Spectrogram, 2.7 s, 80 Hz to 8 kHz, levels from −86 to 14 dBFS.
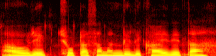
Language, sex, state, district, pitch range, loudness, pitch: Bhojpuri, female, Uttar Pradesh, Deoria, 180-190 Hz, -11 LUFS, 185 Hz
